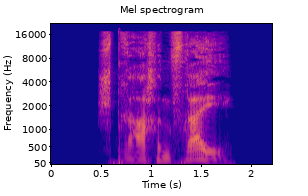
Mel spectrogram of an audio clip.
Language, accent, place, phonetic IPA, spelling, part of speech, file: German, Germany, Berlin, [ˌʃpʁaːxn̩ ˈfʁaɪ̯], sprachen frei, verb, De-sprachen frei.ogg
- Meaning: first/third-person plural preterite of freisprechen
